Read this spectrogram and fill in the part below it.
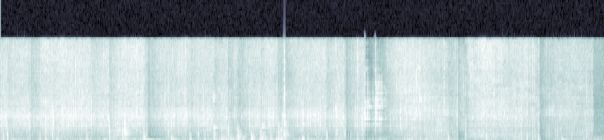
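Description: A metal pot clanks against a grill.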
